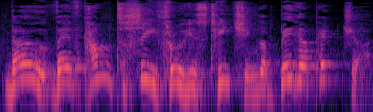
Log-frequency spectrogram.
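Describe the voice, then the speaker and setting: A male priest preaching a sermon, slow and deliberate, with dramatic pauses between phrases. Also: very high voice, animated.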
